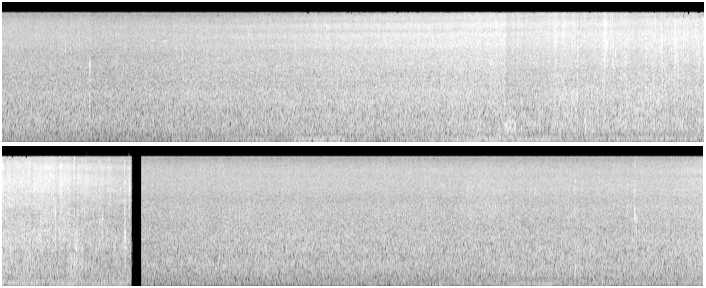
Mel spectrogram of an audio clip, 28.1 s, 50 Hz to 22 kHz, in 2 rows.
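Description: Steady rush of a shallow mountain river. A Jeep Wrangler's engine runs low and steady as it drives through the ford and passes close by, from about 6 to 16 seconds in. The sound cuts out for an instant just after that.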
